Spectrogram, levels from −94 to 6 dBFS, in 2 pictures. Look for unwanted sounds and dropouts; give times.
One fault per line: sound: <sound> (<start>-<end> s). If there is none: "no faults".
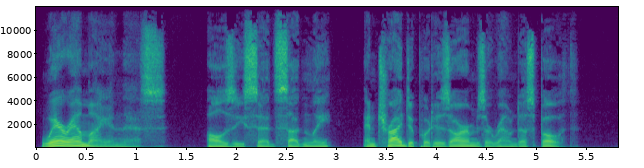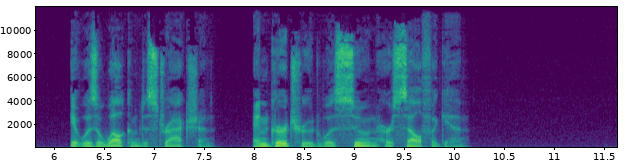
no faults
